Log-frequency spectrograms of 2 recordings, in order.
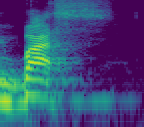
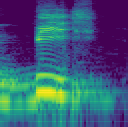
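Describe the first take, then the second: First: The vowel after b is an a sound. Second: The vowel after b is an i sound. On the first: The speaker calls it wrong. "kita tukar atas" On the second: The speaker calls it right. "baris bawah"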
